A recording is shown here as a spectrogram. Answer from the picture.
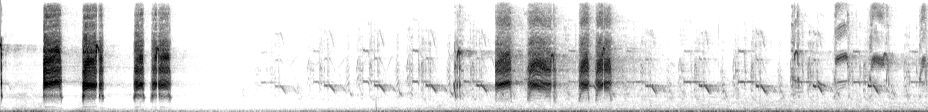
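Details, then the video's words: Wild black francolin answering a captive bird, with loud harsh rasping notes in two groups of three, separated by quieter high descending chirps from other birds. "Jagli teetar aa gya"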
